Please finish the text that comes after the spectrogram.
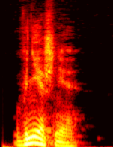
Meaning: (adverb) outwardly, externally, outside, outward, outdoors; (adjective) short neuter singular of вне́шний (vnéšnij)
- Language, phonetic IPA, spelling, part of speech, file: Russian, [ˈvnʲeʂnʲe], внешне, adverb / adjective, Ru-внешне.ogg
